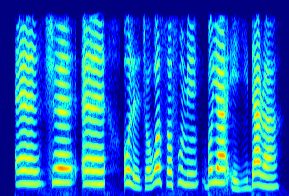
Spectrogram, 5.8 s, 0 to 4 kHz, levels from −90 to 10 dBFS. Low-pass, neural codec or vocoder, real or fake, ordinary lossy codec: 3.6 kHz; codec, 24 kHz, 0.9 kbps, DualCodec; fake; none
